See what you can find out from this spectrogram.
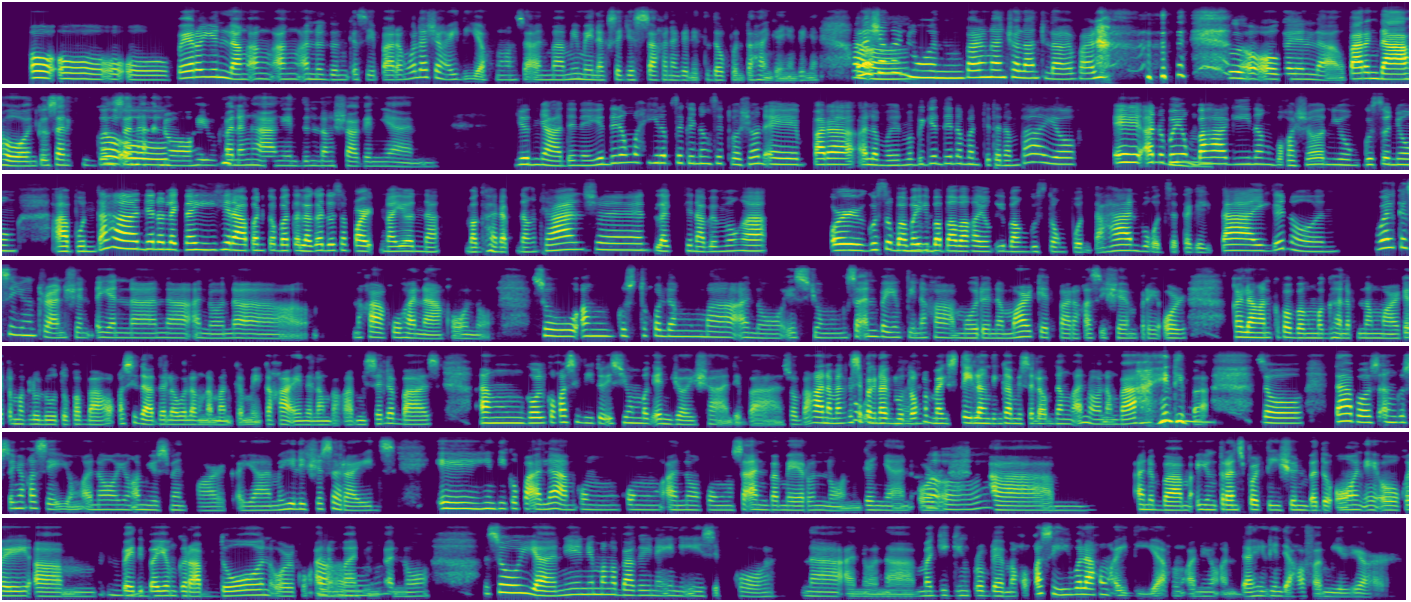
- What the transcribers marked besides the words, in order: laughing while speaking: "parang"; laugh; chuckle; "bakasyon" said as "bokasyon"
- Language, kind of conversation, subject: Filipino, advice, Paano ko aayusin ang hindi inaasahang problema sa bakasyon para ma-enjoy ko pa rin ito?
